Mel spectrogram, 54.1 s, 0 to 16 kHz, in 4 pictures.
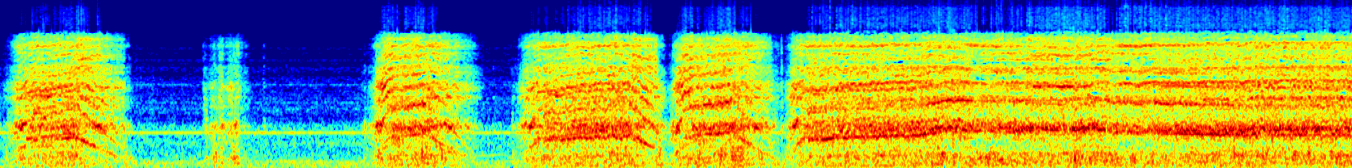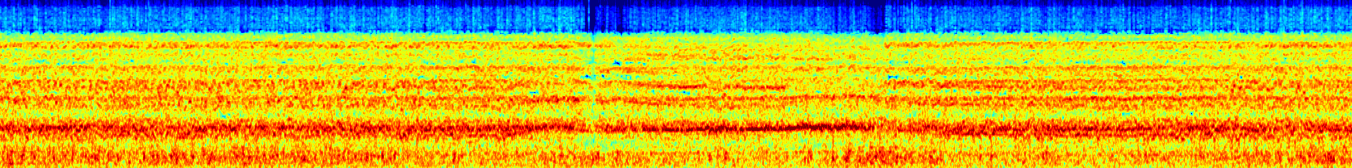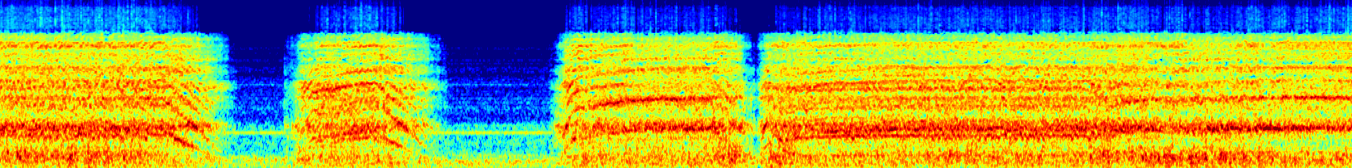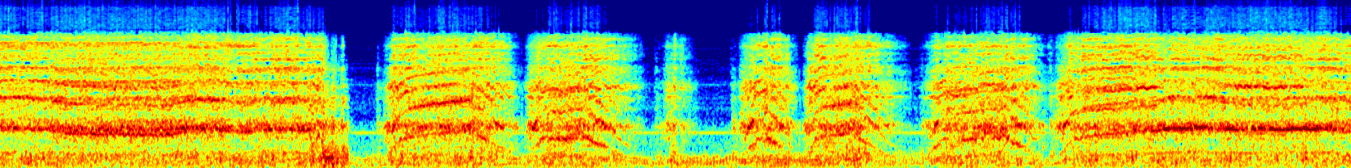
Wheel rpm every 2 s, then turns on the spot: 50, 30, 90, 110, 190, 210, 210, 210, 210, 220, 210, 220, 210, 220, 110, 60, 130, 150, 210, 220, 220, 190, 100, 30, 70, 120, 220.
none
